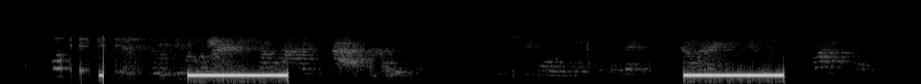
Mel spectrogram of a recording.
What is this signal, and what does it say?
Ringback tone (Europe, 425 Hz), with speech.
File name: out- -2007- - - .63430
